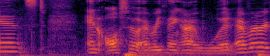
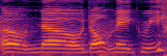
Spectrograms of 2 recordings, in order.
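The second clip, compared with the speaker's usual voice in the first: very slow, loud, drawn-out put-on sarcastic reluctance; 2 semitones higher, 6 dB louder than usual. Answering a request to say a slur, put-on sarcastic tone. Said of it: "That sounded so sarcastic".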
